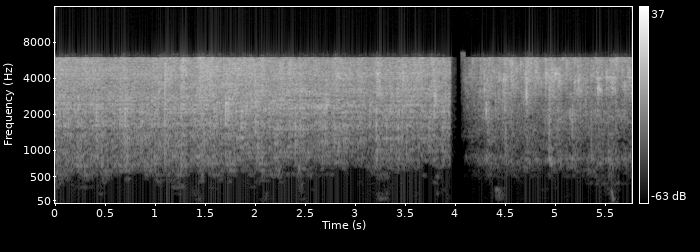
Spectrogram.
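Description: Fish sizzling in hot oil in a pan, a bright, steady crackle close by that dips abruptly for an instant, then resumes with small pops and spatters.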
